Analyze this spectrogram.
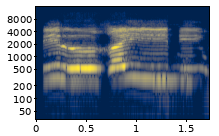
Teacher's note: ada ya sukun sebelumnya huruf berharokat fathah, maka ya-nya dibaca lembut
